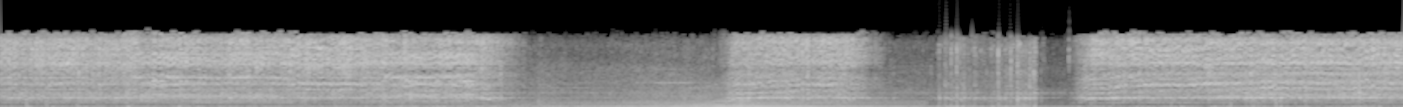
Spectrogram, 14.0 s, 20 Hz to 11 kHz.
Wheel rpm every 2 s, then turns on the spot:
160, 160, 50, 60, 40, 110, 160.
8-10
